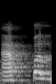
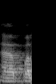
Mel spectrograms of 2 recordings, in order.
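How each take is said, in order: First: "एप्पल" with a hard doubled p; the wrong "एप्पल" with a half p added; mispronounced apple. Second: "एप्पल" with one light p and long first vowel; lower, easy "एप्पल" without the half p; corrected apple. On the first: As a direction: say "एप्पल" as ap-pal, the p held. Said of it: "इसमें आधा पा नहीं आता है". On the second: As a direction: say "एप्पल" as AE-pl, no doubled p. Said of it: "इसको एप्पल बोलना है". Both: Shown as a demonstration.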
